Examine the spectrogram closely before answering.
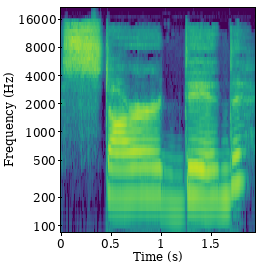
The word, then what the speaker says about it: started: The word start ends in a T, but this T is changing to a D. This is super typical in American English that T's change to D sounds. So I want you to say this with me. This started. It kind of sounds like star plus did.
